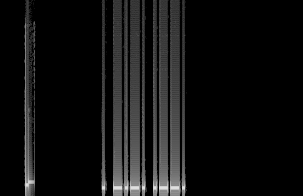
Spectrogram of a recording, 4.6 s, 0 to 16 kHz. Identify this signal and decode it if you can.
Morse code, heard as a keyed tone, about 28 wpm, 700 Hz. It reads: ECP
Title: USA Call Sign Postfixes - 3 Letters 28wpm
